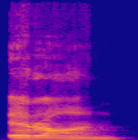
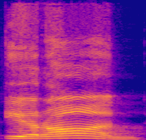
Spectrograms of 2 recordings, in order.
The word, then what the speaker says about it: Iran: Um, and if you want to learn how to pronounce Iran, you have to kind of click your tongue a little bit. It's Iran.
